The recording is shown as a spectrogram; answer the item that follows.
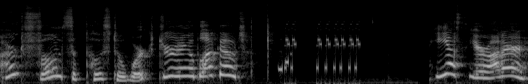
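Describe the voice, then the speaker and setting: In a put-on character voice, a man talks at an extremely high pitch and a moderate pace, with long, frequent pauses. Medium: actual play. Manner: formal, measured.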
